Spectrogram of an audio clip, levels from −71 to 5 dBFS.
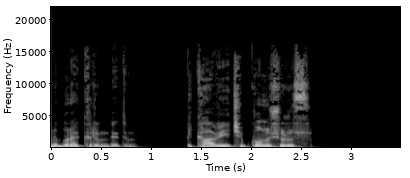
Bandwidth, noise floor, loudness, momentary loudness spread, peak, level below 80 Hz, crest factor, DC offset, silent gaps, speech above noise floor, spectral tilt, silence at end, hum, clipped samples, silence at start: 16 kHz; -89 dBFS; -19 LUFS; 13 LU; -2 dBFS; -40 dBFS; 18 dB; under 0.1%; none; 71 dB; -5.5 dB/octave; 0.9 s; none; under 0.1%; 0 s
